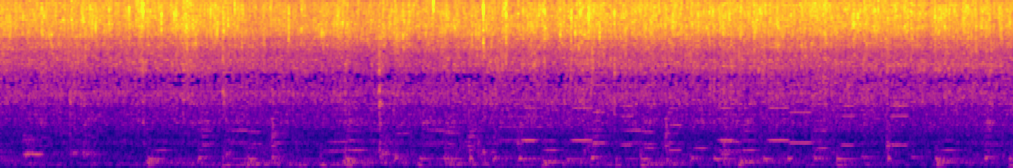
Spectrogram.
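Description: Diced potatoes, tomatoes and onion sizzling steadily in hot oil in a frying pan as they are turned with a spatula.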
